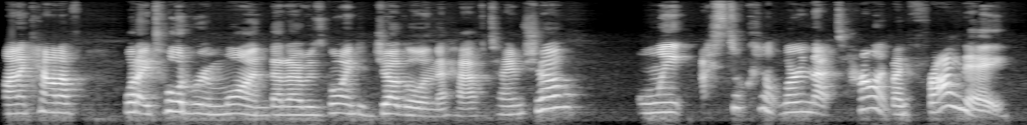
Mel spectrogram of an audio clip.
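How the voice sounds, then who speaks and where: A woman's voice: a little high, expressive, normal speed, sharp tone, voice pushed up, rough recording. A woman voicing an earnest, anxious first-grade girl telling her own storybook tale in an emphatic, childlike way. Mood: earnest, worried. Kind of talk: children's storybook read-aloud.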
